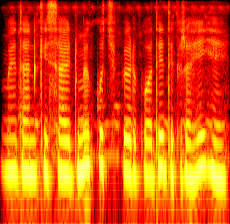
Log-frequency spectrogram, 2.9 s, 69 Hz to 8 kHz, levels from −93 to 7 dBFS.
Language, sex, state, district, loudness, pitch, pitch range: Hindi, female, Chhattisgarh, Bilaspur, -14 LUFS, 205 Hz, 200-220 Hz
